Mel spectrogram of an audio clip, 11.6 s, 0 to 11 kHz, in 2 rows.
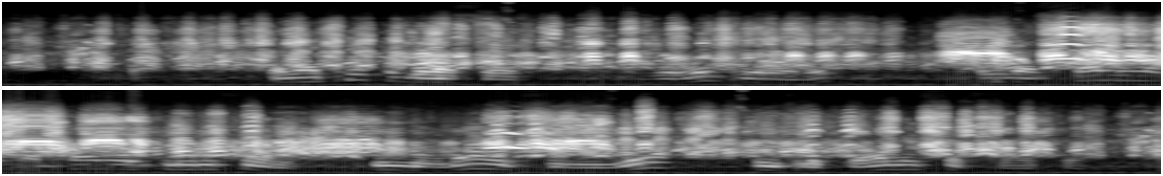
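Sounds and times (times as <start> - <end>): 
flock of wild greylag geese cackling: 0.0 - 11.5.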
